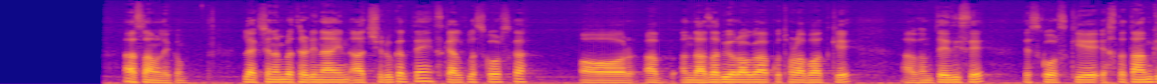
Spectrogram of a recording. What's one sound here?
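A man speaks calmly and clearly into a microphone, close by.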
